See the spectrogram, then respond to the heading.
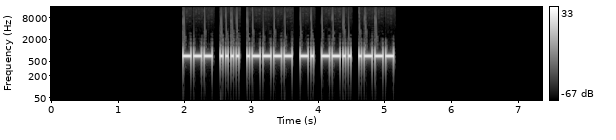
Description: Morse code, heard as a keyed tone, about 31 wpm, 700 Hz. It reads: OH1NZJ
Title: DXCC-100 Call Signs - 6 Characters - 30wpm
